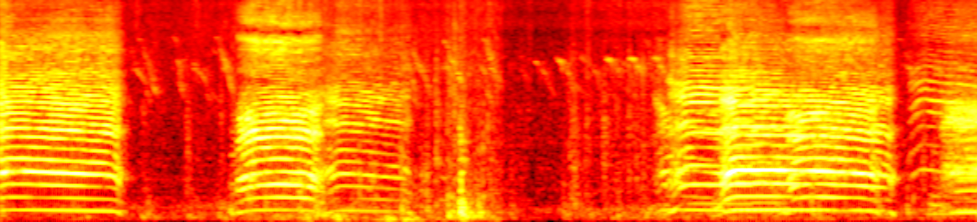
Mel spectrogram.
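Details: Goats kept on a farm, young kid and both parents, producing loud harmonic bleats: one long cry, a pair of shorter ones, then a sustained wavering bleat, with a faint thud between calls.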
